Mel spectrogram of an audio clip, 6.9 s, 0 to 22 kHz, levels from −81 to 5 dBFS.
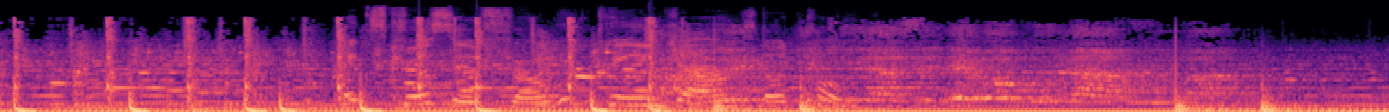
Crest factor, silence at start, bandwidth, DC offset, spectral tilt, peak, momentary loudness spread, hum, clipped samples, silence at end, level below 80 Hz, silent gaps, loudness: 12 dB; 0 s; 16.5 kHz; under 0.1%; -5.5 dB/octave; 0 dBFS; 5 LU; none; under 0.1%; 0 s; -14 dBFS; none; -14 LUFS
